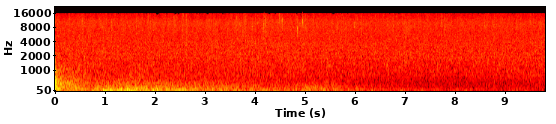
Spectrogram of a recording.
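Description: Rain patters steadily on a lake's surface.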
